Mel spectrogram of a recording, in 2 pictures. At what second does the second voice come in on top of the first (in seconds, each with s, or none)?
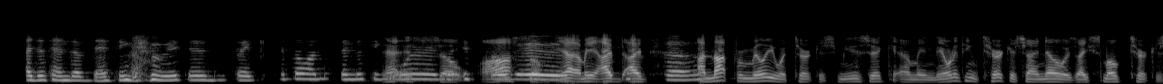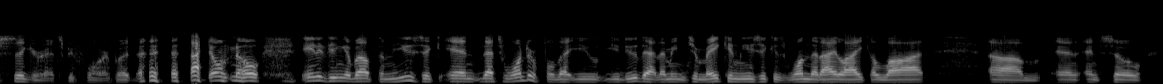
3.8 s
